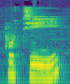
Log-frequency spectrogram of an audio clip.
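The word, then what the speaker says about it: petit: يطلع بشكل مظبوط كمان زي كلمه بوتي بوتي حرف التا هنا لا ينطق فبقى اخري هنا حرف اي اللي هو بالانجلش اي بوتي بوتي كمان كلمه كوغ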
